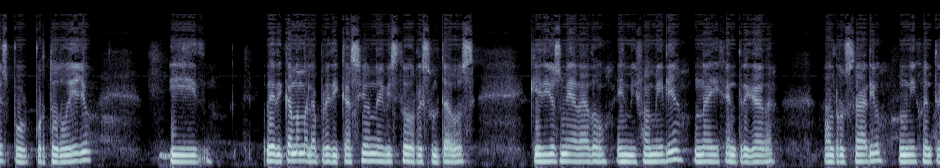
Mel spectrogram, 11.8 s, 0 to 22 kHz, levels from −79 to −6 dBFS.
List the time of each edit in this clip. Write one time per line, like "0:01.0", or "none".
none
